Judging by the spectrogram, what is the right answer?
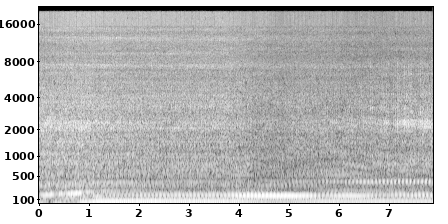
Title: Mercruiser Bravo 2 rattle noise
